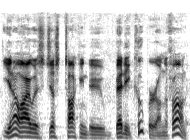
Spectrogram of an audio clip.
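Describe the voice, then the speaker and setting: An actor playing a patient, wry private detective in a radio mystery, questioning with dry restraint. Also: male voice, medium pitch, sing-song, fairly quick. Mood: flustered, placating.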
